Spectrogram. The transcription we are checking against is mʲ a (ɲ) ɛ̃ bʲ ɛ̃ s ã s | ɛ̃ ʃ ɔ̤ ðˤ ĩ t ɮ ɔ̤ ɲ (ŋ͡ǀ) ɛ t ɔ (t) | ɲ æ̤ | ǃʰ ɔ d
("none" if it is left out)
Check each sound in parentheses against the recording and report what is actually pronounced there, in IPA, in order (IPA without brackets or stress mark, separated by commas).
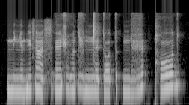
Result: ɲ, ŋ͡ǀ, t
